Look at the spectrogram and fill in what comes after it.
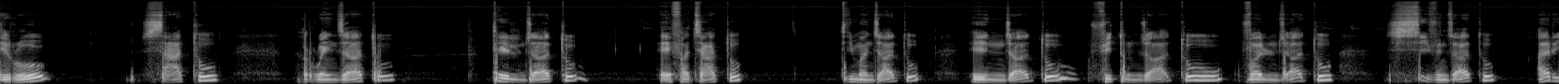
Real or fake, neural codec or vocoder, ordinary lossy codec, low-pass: real; none; none; none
